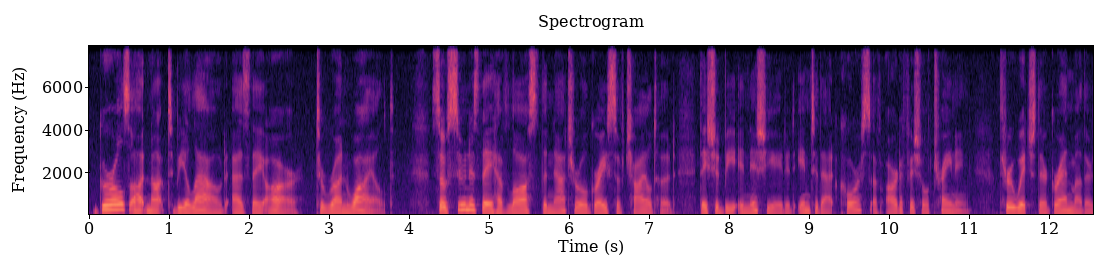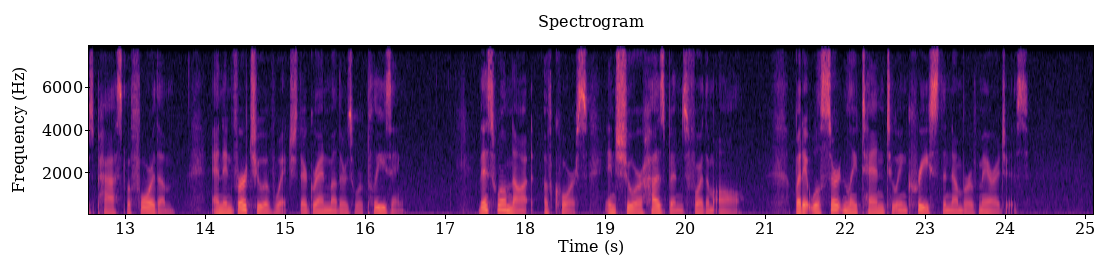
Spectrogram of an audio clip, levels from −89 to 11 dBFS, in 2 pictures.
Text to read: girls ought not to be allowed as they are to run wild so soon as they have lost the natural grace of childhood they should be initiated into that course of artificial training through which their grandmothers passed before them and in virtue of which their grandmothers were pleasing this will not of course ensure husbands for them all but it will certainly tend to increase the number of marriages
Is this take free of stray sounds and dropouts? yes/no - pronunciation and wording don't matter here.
yes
